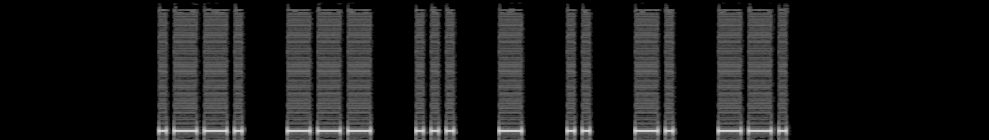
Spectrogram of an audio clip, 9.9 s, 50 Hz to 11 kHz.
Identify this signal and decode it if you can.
Morse code, heard as a keyed tone, about 16 wpm, 800 Hz. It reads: P O S T I N G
